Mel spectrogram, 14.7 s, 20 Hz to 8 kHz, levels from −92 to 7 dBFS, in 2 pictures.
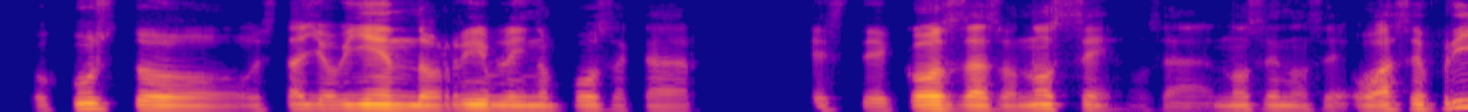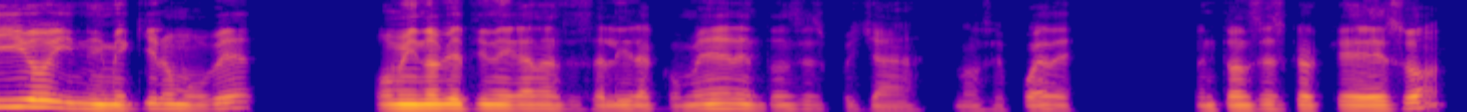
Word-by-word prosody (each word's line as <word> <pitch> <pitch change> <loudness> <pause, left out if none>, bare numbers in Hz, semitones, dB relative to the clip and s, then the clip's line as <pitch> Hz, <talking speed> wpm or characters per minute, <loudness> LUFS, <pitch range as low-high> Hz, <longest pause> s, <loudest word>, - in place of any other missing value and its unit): o 105 - -19
justo 110 -6 -2
está 115 +2 -9
lloviendo 120 -1 +3
horrible 115 0 +1
y - - -2
no 110 0 -4
puedo 110 +1 -7
sacar, 105 -1 -18 0.6
este, 100 -1 -14
cosas 115 -1 +3
o 105 - -11
no 120 +3 -1
sé, 115 -2 -12
o 100 - -37
sea, 90 -4 -24
no 110 +1 -9
sé, 110 0 -12
no 105 -1 -12
sé. 105 - -21
O 110 - -5
hace 115 +1 -3
frío 180 +8 +3
y 150 - -1
ni 130 -3 +3
me 120 -1 +2
quiero 130 +1 -4
mover, 130 +6 -5 0.6
o 120 - -6
mi 125 0 +10
novia 125 0 +7
tiene 120 -1 0
ganas 115 -1 -6
de 110 - -26
salir 110 0 -9
a 110 - -10
comer, 120 +4 -5
entonces, 115 -1 -9
pues 105 0 -27
ya, 100 -1 -18 0.2
no 100 0 -22
se 100 -1 -28
puede. 110 +1 -10 0.6
Entonces, 110 +1 -6
creo 115 -1 -6
que 110 -1 +1
eso, 145 - -3
115 Hz, 190 wpm, -22 LUFS, 110-120 Hz, 0.6 s, mi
